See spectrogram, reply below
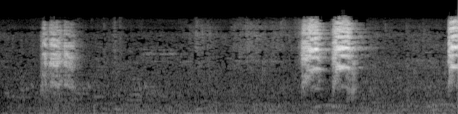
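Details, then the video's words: Baby sun conure parrot giving harsh, raspy squawks: one burst early, then two loud grating squawks in quick succession and another starting at the end, with a faint low hum underneath. "sun conure baby parrot"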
